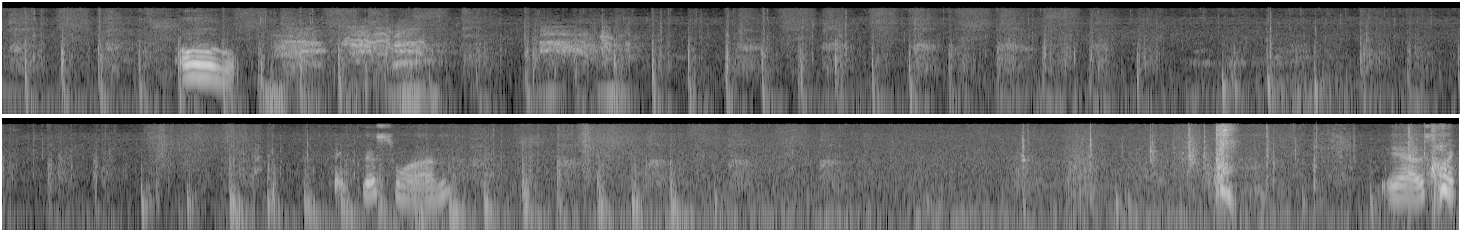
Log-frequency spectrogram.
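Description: Footsteps crunch steadily along a dirt path.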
